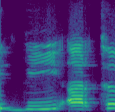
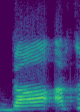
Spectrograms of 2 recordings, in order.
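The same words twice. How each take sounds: First: "the" said "dee" before अर्थ; long ee in "the", leading into अर्थ. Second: "the" as "duh" before अर्थ; wrong "the". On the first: Teacher shows pupils the correct reading, "the" as dee. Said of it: "इसको मैं पढ़ूंगी". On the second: Teacher shows pupils the wrong article, "the" as duh. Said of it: "नहीं बोल सकती". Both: Shown as a demonstration.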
